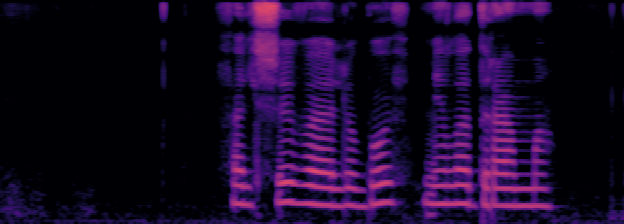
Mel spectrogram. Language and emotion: Russian, neutral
